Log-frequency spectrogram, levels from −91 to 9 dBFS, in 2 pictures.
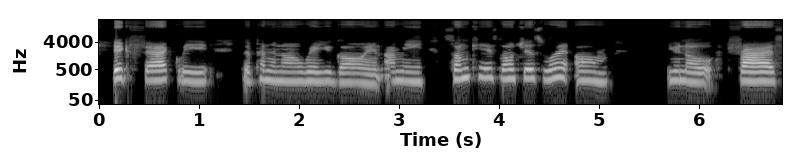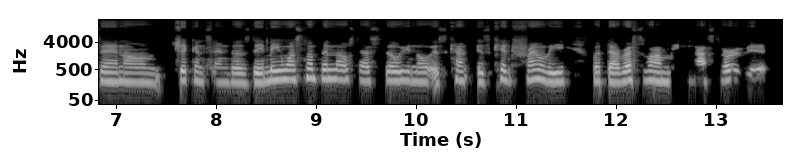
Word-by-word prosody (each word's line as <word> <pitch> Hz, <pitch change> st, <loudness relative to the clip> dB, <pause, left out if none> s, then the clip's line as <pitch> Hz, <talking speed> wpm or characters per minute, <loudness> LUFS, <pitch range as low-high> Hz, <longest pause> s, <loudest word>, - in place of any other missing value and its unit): exactly, 225 Hz, -4 st, +5 dB, 0.3 s
depending 225 Hz, 0 st, -3 dB
on 210 Hz, 0 st, -1 dB
where 210 Hz, 0 st, 0 dB
you're 210 Hz, 0 st, -3 dB
going. 195 Hz, -3 st, -1 dB
I 210 Hz, -, -1 dB
mean, 210 Hz, -2 st, -4 dB, 0.2 s
some 250 Hz, +3 st, +2 dB
kids 275 Hz, -2 st, -2 dB
don't 255 Hz, 0 st, +1 dB
just 260 Hz, -1 st, +3 dB
want, 260 Hz, +3 st, +2 dB
um, 215 Hz, -3 st, -2 dB, 0.6 s
you 225 Hz, 0 st, -2 dB
know, 200 Hz, -3 st, 0 dB, 0.2 s
fries 210 Hz, -1 st, +7 dB
and, 205 Hz, -1 st, -1 dB
um, 195 Hz, -2 st, -5 dB
chicken 225 Hz, -2 st, -1 dB
tenders. 190 Hz, -2 st, -5 dB
They 195 Hz, -1 st, +1 dB
may 225 Hz, +2 st, +2 dB
want 240 Hz, 0 st, +2 dB
something 250 Hz, -1 st, 0 dB
else 235 Hz, +1 st, -2 dB
that's 210 Hz, -1 st, -4 dB
still, 215 Hz, 0 st, -1 dB
you 220 Hz, -, -3 dB
know, 200 Hz, -1 st, -3 dB
is -, -, -3 dB
kin 225 Hz, -4 st, -4 dB
is 195 Hz, -1 st, -4 dB
kid 240 Hz, 0 st, -4 dB
friendly, 210 Hz, -4 st, -1 dB, 0.2 s
but 210 Hz, +1 st, -3 dB
that 195 Hz, -1 st, +3 dB
restaurant 225 Hz, -1 st, +2 dB
may 210 Hz, +1 st, -11 dB
not 195 Hz, -, +2 dB
serve 235 Hz, +2 st, 0 dB
it. -, -, -3 dB
215 Hz, 185 wpm, -24 LUFS, 205-240 Hz, 0.6 s, fries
